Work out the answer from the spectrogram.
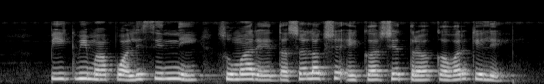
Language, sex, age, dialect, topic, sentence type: Marathi, female, 18-24, Varhadi, banking, statement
